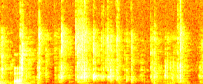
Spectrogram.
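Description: Trading cards being handled and flicked through by hand: a quick, irregular run of faint light clicks and taps.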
